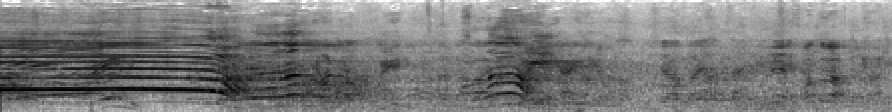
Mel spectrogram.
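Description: A man chants a long, held and wavering melody through a loudspeaker in an echoing hall.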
